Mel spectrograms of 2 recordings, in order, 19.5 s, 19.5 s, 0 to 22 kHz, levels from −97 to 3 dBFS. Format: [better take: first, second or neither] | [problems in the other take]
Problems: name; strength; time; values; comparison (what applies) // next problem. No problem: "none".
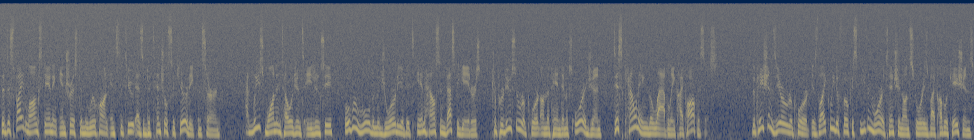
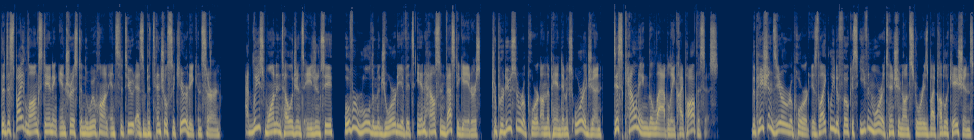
second | hiss; loud; throughout; 3 dB below the speech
